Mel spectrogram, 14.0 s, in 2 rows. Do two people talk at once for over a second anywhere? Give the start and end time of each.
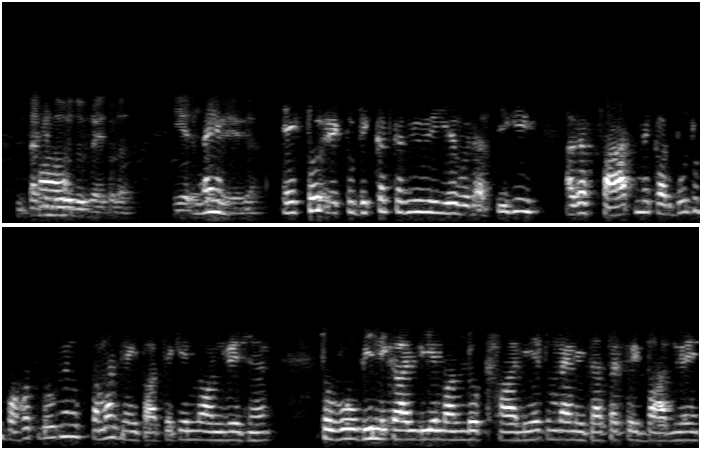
none

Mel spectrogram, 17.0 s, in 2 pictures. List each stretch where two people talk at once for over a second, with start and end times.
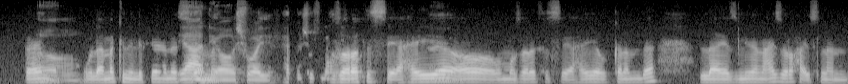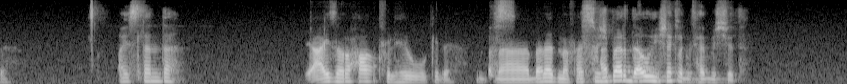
none

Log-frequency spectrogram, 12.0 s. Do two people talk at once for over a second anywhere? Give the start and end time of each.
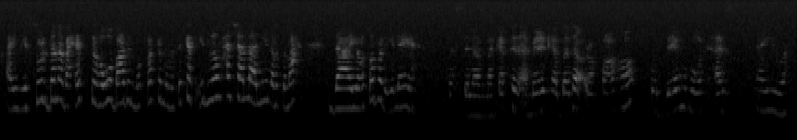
none

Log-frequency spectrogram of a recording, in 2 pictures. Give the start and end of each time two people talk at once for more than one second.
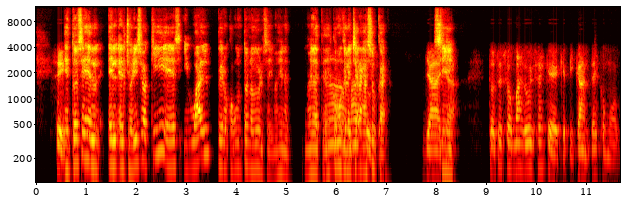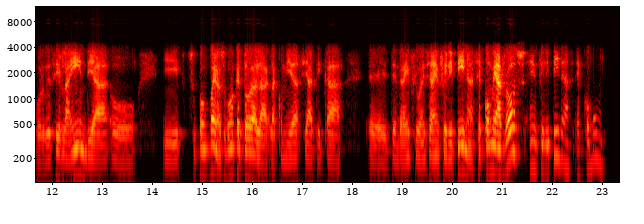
5.7-7.0

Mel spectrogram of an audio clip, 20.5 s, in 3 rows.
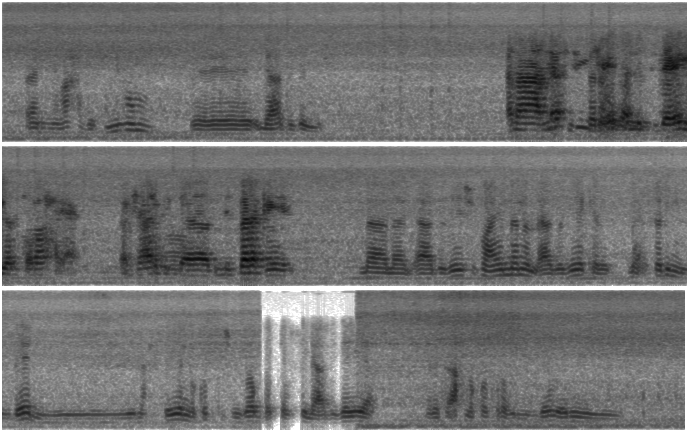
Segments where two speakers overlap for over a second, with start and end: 5.2-6.5

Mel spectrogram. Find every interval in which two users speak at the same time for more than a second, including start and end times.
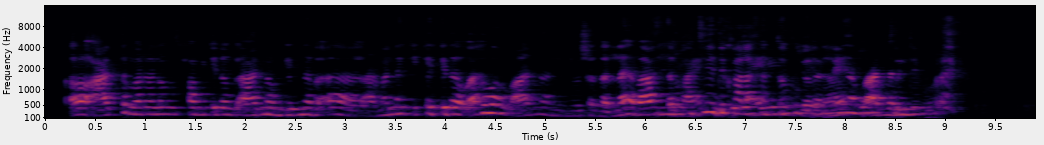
6.1-8.6

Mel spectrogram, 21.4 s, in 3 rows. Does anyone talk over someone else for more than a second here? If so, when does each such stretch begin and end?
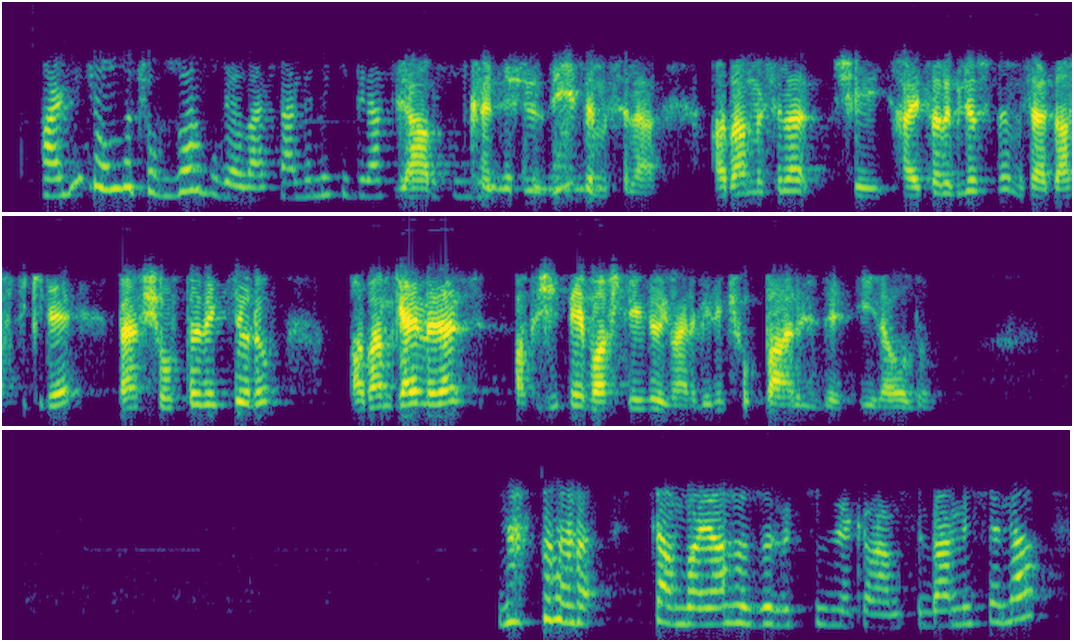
2.6-4.1

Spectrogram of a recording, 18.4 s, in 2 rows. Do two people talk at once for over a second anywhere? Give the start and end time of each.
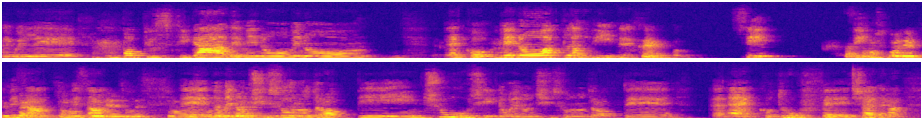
9.3-10.5, 11.0-12.5

